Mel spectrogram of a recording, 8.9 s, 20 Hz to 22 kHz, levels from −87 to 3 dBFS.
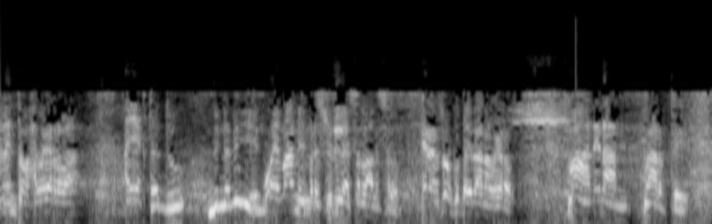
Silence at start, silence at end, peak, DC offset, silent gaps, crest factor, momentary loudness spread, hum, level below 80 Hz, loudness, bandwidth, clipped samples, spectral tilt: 0 s; 0 s; -4 dBFS; under 0.1%; none; 14 dB; 9 LU; none; -52 dBFS; -18 LUFS; 6.2 kHz; under 0.1%; -7 dB/octave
